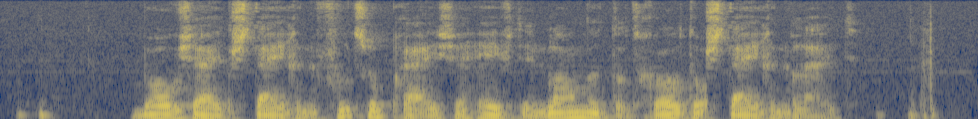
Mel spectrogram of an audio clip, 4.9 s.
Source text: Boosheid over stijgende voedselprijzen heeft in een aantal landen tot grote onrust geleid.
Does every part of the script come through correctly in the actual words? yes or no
no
